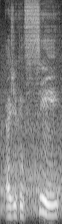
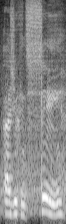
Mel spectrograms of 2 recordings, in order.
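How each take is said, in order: Both takes have the same delivery.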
